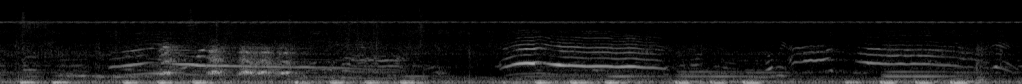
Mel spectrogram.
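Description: An animal's three long, drawn-out cries, each falling in pitch, over low rumbling bumps of wind or handling on the microphone.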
